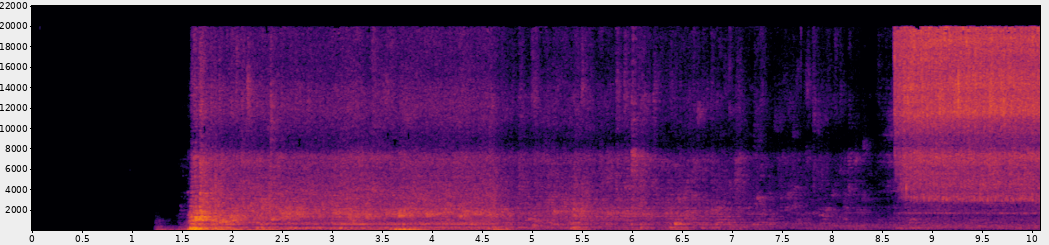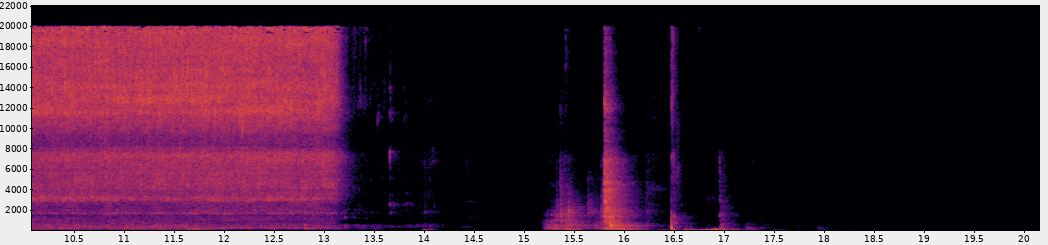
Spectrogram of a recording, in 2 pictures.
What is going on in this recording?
I flushed the toilet, washed my hands and opened the door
